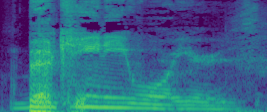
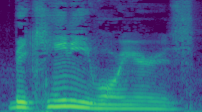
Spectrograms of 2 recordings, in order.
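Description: First: The title is said with more passion. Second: The title is said flatly, without passion.

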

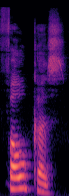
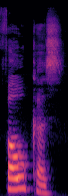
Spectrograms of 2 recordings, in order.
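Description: The two takes are said the same way.

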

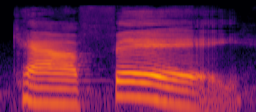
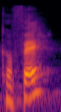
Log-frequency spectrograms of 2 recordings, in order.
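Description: First: The first syllable is drawn out, not reduced. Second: The first syllable is short and reduced. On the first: The speaker calls it right. "but in American English. So you drag it" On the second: The speaker calls it wrong. "Not cafe"

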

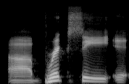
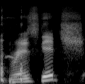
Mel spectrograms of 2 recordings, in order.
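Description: First: The name is said as Brixey. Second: The name is said as Brizgich. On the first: The speaker calls it right. "that's how you say his name" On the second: The speaker calls it wrong. "So it looks like Brizgich"

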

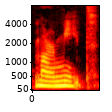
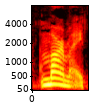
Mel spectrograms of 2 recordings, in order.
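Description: First: It is said with a French accent. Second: It is said with an English accent.

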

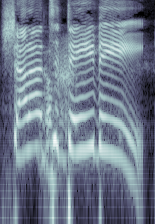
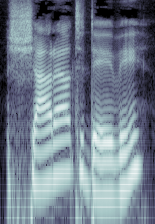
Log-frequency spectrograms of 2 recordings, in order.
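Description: First: It is said with lively, enthusiastic energy. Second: It is said flatly, with little energy. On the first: The speaker calls it right. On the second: The speaker calls it wrong.

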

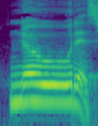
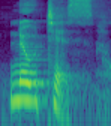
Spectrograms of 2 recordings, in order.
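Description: First: The middle consonant is a quick, light flap. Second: The middle consonant is a crisp, released T. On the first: "then the T changes to re" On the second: "if I pronounce it with a true T"

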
